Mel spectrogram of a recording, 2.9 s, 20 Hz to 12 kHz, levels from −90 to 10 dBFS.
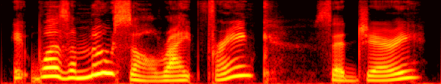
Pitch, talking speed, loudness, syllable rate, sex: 250 Hz, 185 wpm, -17 LUFS, 4.4 syllables/s, female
